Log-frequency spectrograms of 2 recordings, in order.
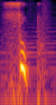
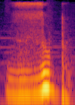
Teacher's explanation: в слові суп останній приголосний п глухий А в слові зуб б останній приголосний б дзвінкий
